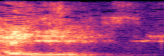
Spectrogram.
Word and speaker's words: Heikki: It would be like hey and ki. So you say Heikki.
